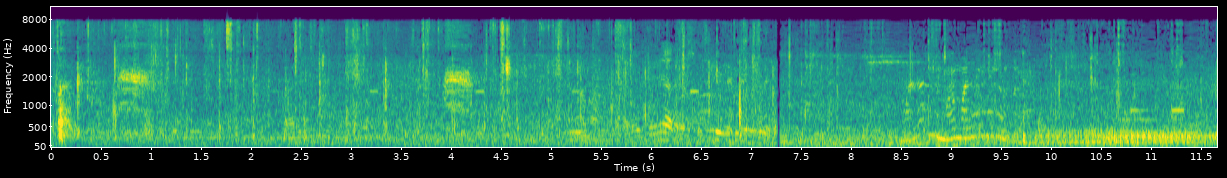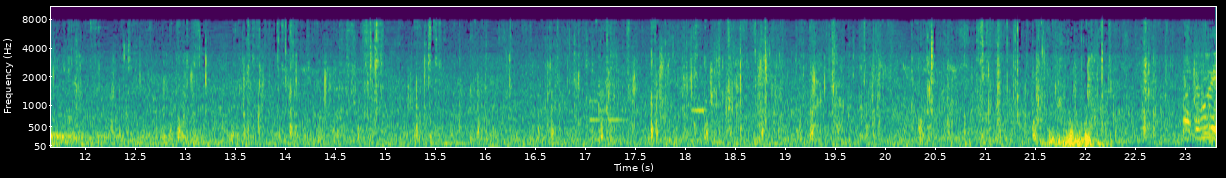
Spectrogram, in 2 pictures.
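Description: Men talk among themselves nearby, outdoors.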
